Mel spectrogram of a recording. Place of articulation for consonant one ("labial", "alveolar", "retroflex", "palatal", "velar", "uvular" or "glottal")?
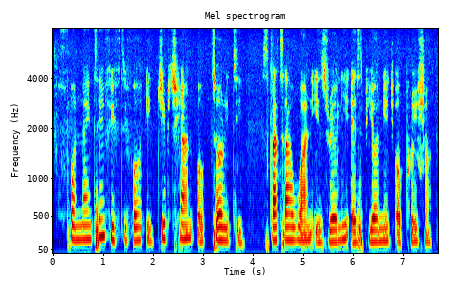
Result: labial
